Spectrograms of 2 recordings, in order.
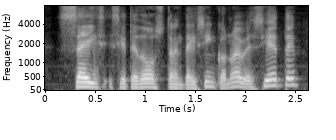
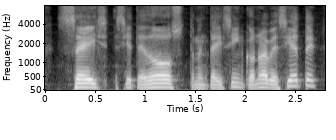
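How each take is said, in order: Both takes have the same delivery.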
